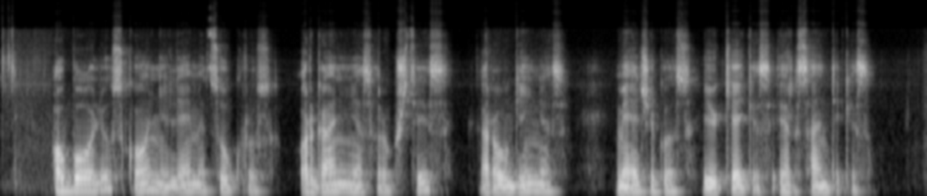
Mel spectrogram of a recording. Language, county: Lithuanian, Vilnius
